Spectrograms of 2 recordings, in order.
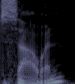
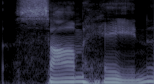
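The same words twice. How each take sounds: First: It is said differently from its spelling. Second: It is said the way it is spelled. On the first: The speaker calls it right. "but it's pronounced Samhain" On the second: The speaker calls it wrong. "is what it looks like"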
